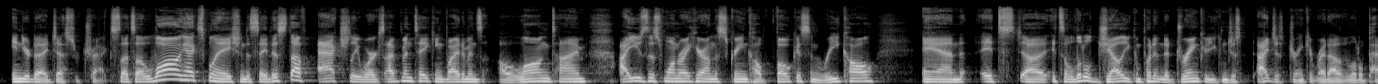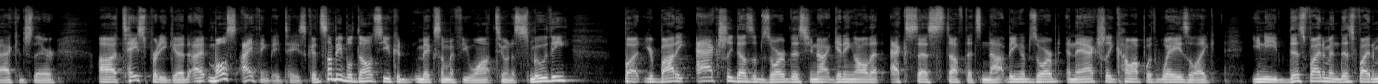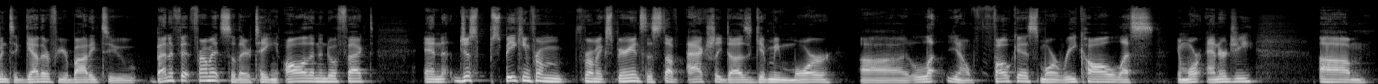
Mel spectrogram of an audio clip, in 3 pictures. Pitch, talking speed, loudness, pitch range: 120 Hz, 240 wpm, -16 LUFS, 110-140 Hz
